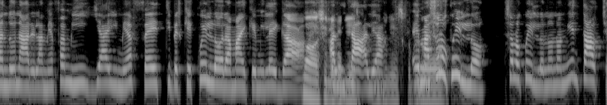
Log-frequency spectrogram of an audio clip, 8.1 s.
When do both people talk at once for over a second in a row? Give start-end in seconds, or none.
4.0-5.9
